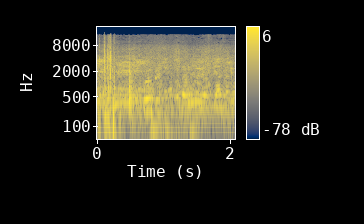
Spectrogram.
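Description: Voices of players calling out across the pitch, with a short, sharp click-like knock just after the start.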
